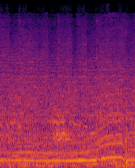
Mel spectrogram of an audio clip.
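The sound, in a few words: race car braking hard at Monza, racing video game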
